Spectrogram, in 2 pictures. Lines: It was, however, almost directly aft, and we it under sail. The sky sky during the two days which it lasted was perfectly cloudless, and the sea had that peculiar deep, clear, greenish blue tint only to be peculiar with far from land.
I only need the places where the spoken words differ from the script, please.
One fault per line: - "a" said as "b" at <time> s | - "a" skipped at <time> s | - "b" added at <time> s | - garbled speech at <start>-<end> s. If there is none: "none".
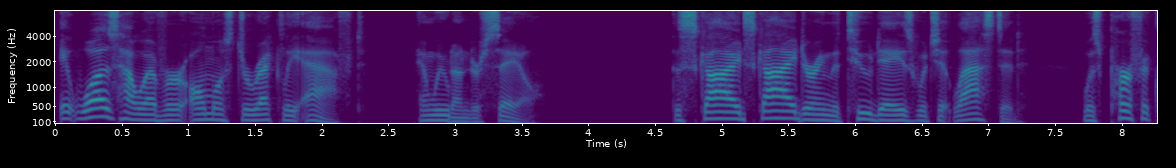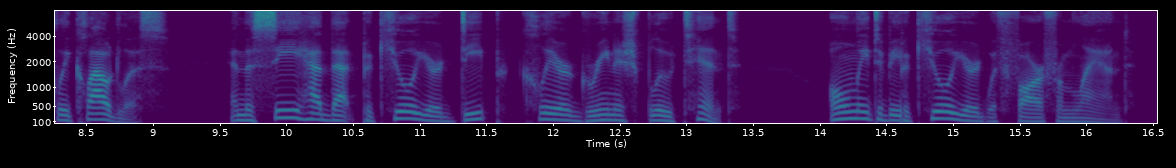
none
